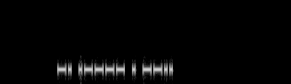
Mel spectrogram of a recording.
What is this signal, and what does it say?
Morse code, heard as a keyed tone, about 44 wpm, 690 Hz. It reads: N1EZ
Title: USA Call Signs - 4x Character Spacing - 45wpm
